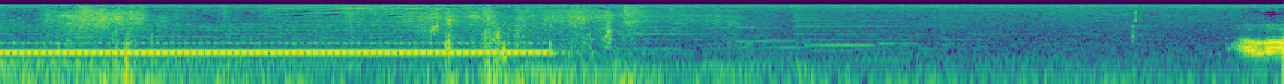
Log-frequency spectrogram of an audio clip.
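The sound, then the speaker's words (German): A telephone line during an international call to Hawaii gives a steady, loud tone for about two seconds, then drops to a faint, hissing line with scattered soft clicks. “Ich habe jetzt Serge King direkt in Hawaii angerufen und wir werden das Interview gleich beginnen”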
